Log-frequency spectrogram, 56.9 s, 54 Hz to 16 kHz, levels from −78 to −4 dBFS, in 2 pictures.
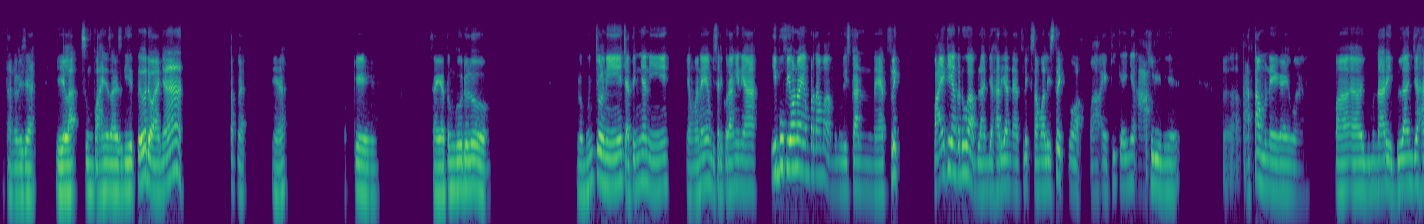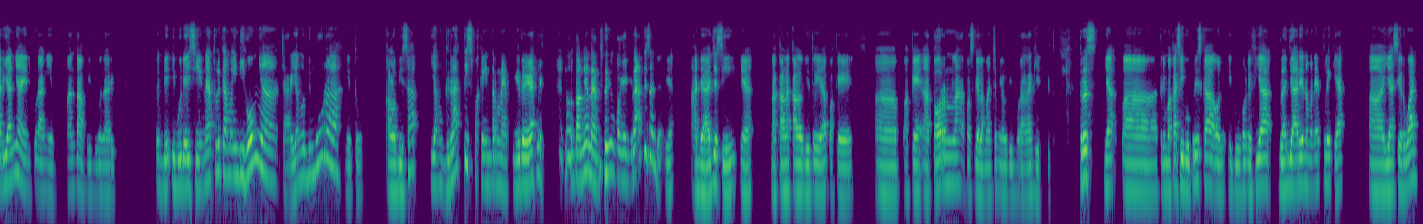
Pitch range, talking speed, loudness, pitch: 125-150 Hz, 130 wpm, -26 LUFS, 130 Hz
